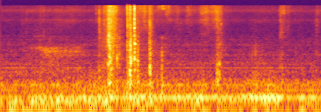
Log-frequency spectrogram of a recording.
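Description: Paper rustles as it is shifted.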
